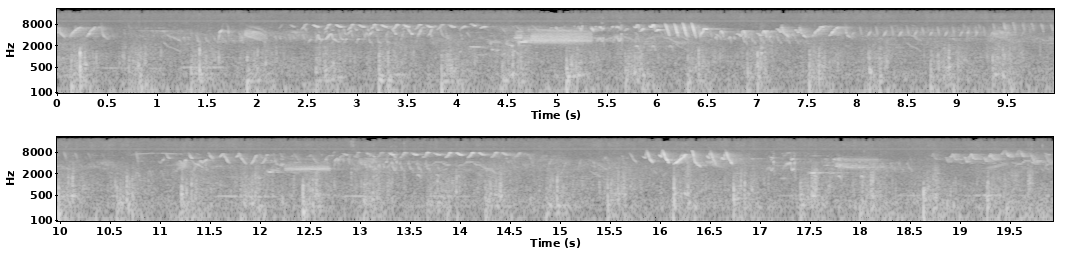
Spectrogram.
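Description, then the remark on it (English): A swamp sparrow repeats a steady, ringing trill of evenly spaced notes several times, clear, with a regular knocking rhythm running underneath throughout. “Swamp sparrow, the ringing trill.”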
